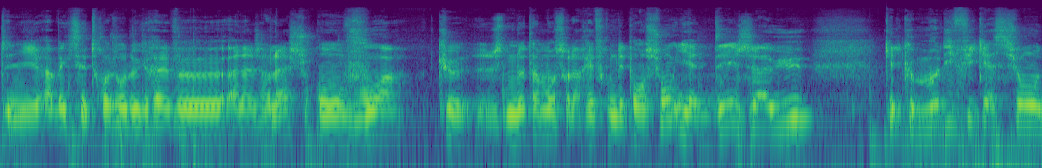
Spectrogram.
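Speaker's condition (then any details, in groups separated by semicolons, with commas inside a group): No condition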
